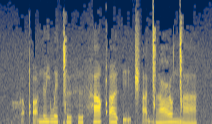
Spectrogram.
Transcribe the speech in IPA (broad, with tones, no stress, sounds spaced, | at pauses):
h ṵ˨ qʼ o̰˦ n ɨ˦ j w e˦˨ ǀ ʉ˨ h ɨ˨ h a˦ qʼ ɨ˧ ʔ ḭ˦˨ t͡ʃʼ a̰˦ ɡ͡ǀ ɐ˨ ʕ o˧ ŋ͡ǀ a˨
